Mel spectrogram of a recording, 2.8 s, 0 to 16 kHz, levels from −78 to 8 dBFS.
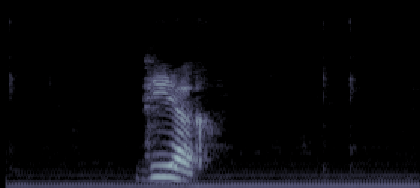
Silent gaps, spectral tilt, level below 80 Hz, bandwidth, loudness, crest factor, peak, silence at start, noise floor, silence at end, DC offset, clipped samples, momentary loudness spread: none; -5.5 dB/octave; -52 dBFS; 11.5 kHz; -27 LUFS; 24 dB; -10 dBFS; 0.95 s; -53 dBFS; 0.45 s; under 0.1%; under 0.1%; 28 LU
